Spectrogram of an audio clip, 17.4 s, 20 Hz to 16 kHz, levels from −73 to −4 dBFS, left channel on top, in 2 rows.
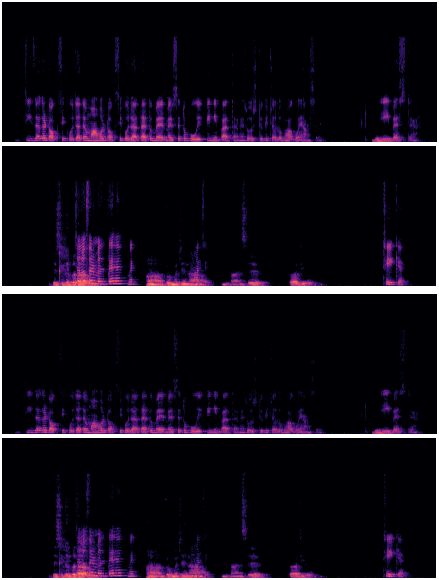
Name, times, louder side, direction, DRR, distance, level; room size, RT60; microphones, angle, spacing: voice 1, 0.5-6.2 7.5-8.3 9.8-11.4 12.5-12.7 16.3-16.7, left 2 dB, 35° left, 8 dB, 0.5 m, -33 dB
voice 2, 9.7-10.6 11.6-12.7 13.1-13.9 14.4-14.9, left 2 dB, 10° right, -2 dB, 1.9 m, -28 dB
5.5 x 2.3 x 3.1 m, 0.37 s
head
